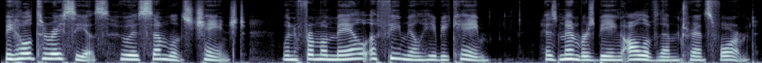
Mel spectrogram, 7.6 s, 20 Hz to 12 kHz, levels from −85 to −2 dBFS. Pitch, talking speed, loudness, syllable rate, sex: 215 Hz, 165 wpm, -16 LUFS, 5.1 syllables/s, female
